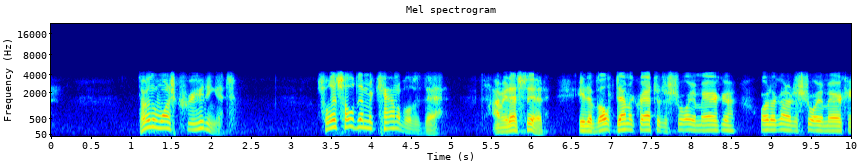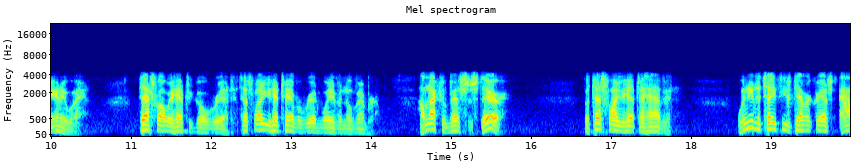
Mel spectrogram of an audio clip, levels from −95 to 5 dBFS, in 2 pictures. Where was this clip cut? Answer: 5.3 s

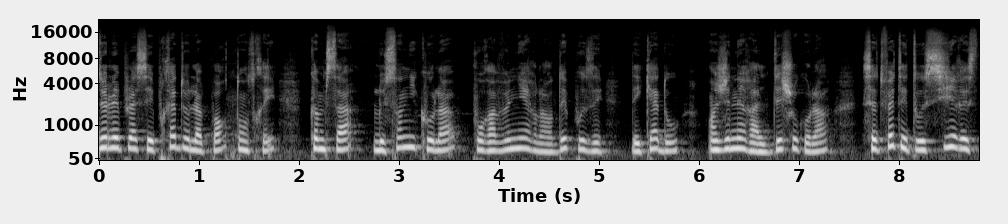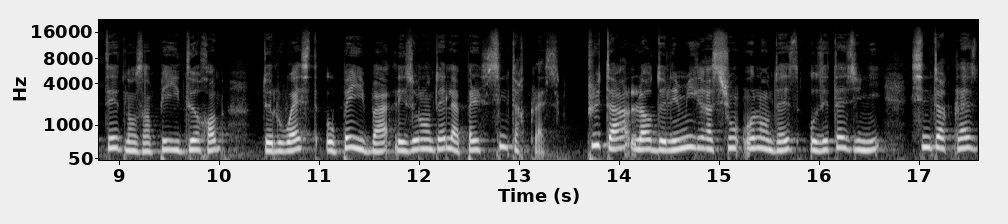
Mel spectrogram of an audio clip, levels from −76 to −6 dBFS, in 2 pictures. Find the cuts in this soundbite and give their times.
none

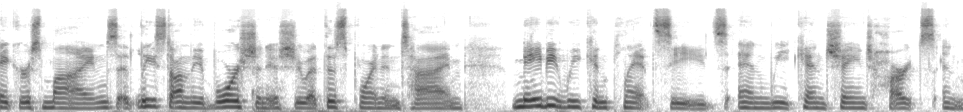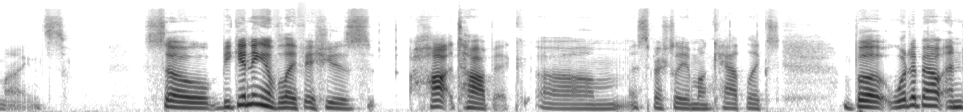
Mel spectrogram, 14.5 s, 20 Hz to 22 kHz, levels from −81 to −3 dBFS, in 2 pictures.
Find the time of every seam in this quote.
none

